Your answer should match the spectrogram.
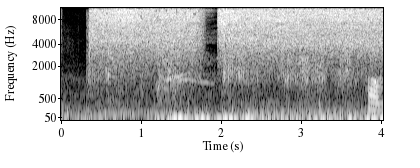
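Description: Disinfectant being sprayed: long, steady hissing bursts with two short breaks, one about a third of a second in and one just before the two-second mark.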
